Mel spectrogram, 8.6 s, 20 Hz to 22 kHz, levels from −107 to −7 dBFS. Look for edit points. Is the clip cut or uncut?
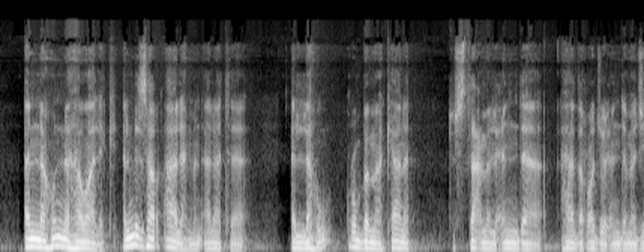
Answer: uncut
